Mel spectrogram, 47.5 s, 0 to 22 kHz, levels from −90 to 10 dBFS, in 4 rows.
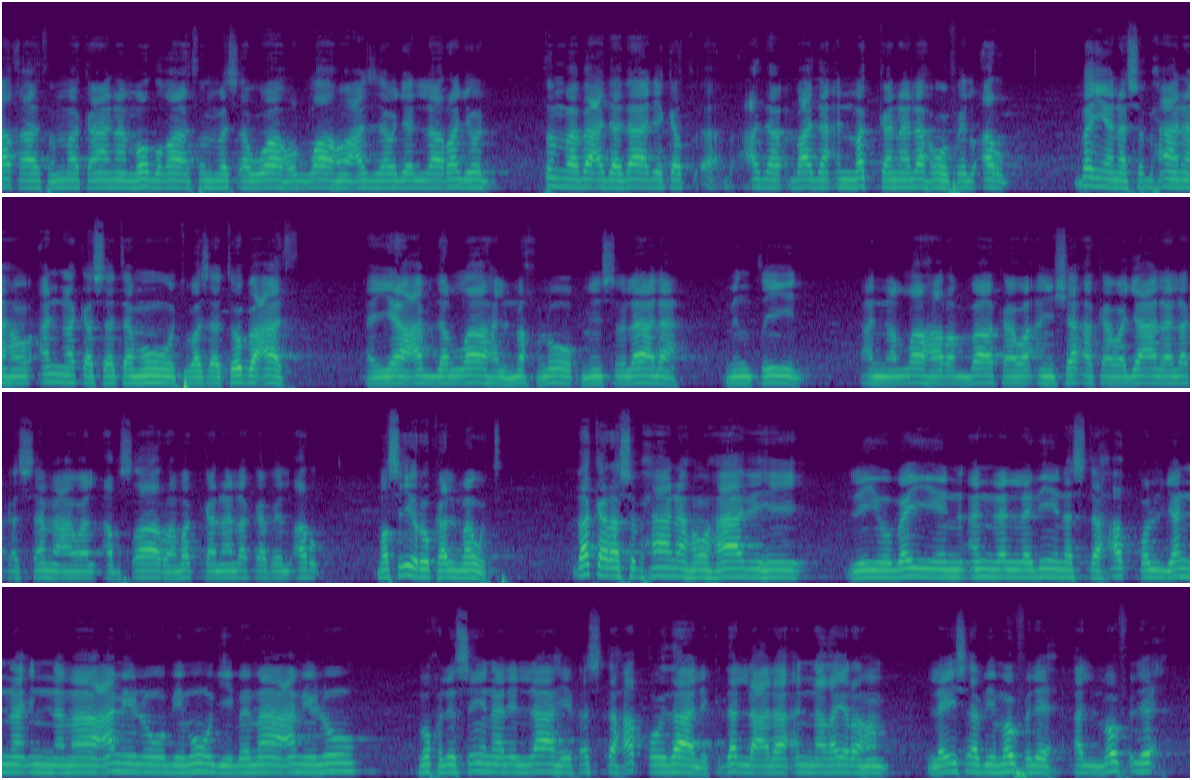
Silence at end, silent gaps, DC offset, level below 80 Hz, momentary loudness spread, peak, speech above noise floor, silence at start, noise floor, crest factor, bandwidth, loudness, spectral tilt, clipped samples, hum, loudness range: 0.25 s; none; under 0.1%; -50 dBFS; 7 LU; -10 dBFS; 34 dB; 0 s; -62 dBFS; 18 dB; 12.5 kHz; -28 LUFS; -6.5 dB/octave; under 0.1%; none; 3 LU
